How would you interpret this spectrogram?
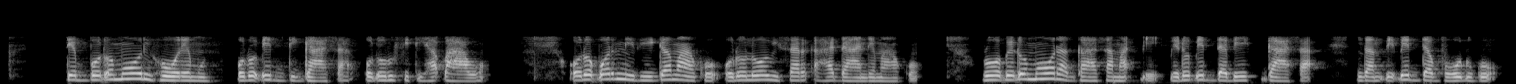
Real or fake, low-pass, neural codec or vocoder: real; 3.6 kHz; none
